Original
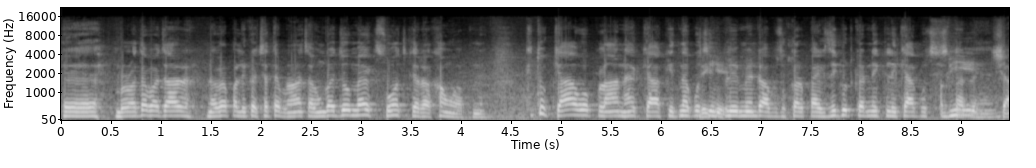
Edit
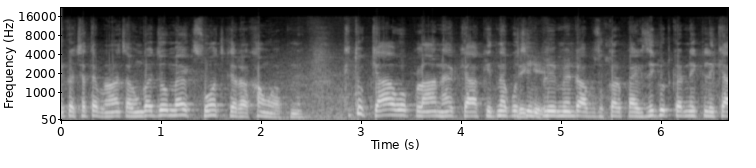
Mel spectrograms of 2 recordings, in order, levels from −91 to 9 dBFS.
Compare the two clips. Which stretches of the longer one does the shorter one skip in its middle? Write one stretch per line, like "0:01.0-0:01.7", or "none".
none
